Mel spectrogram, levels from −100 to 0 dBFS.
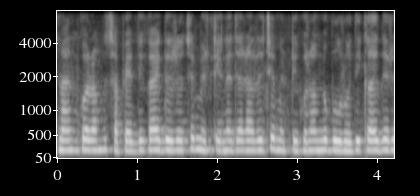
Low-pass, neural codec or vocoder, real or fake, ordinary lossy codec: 7.2 kHz; codec, 16 kHz, 2 kbps, X-Codec, WavLM features, trained on Multilingual LibriSpeech; fake; none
